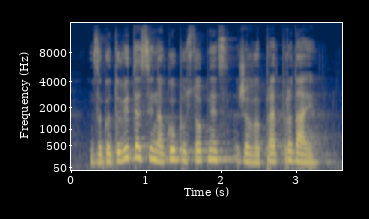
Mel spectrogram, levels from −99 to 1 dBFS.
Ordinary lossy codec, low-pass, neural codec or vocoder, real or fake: none; 14.4 kHz; none; real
